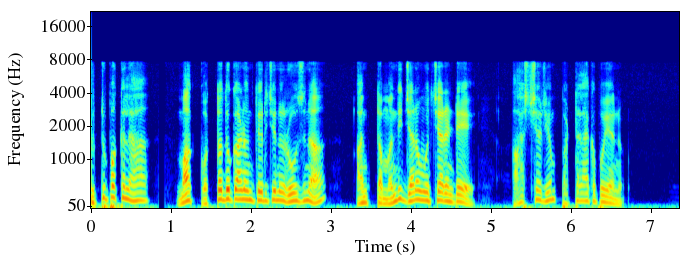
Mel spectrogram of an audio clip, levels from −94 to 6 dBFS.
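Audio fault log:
0.84–0.97 s: packet loss on an ADPCM call, an abrupt silent gap of 80 ms (a few packets) before "మా కొత్త దుకాణం తెరిచిన", which then resumes slightly distorted until the decoder's predictor resynchronises.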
